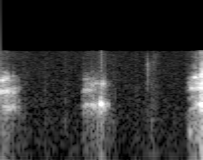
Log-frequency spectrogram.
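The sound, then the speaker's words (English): A small dog named Duncan yaps three times in the background of a live show, short sharp barks spaced roughly a second apart, clear, with quiet gaps between them and no one talking. “Well, hi, we've come back here, and you're going to hear my little Duncan barking in the background, but that's what happens sometimes when you're live.”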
